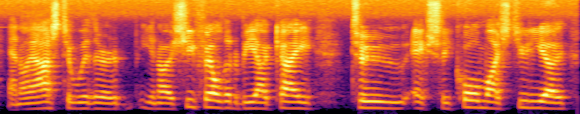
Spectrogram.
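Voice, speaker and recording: With a New Zealand accent and a high pitch, a man speaks at a fairly slow pace and fairly even intonation over noticeable background noise. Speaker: musician. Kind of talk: interview monologue. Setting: at home in front of guitars. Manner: hesitant, many fillers.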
